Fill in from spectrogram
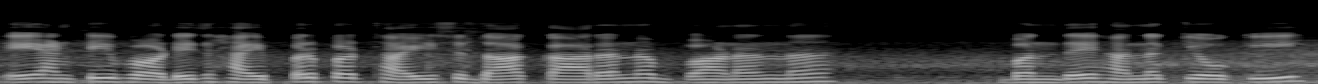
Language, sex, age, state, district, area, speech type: Punjabi, male, 45-60, Punjab, Ludhiana, urban, read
